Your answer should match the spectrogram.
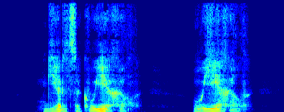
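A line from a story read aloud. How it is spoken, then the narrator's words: Quiet, breathless, trembling. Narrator (Russian): тихо проговорил Монсоро задыхающимся голосом, задрожав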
